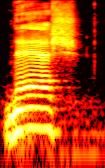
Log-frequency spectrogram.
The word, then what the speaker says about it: gnash: Gnash and snaggle are only, you know, rhyme. They only have, they chime, as they say in Welsh poetry. They chime, but you're using a silent G.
